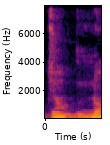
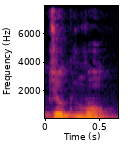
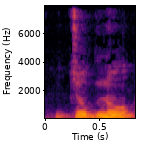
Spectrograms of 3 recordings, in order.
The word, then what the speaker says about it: যুগ্ম: যুক্ত রয়েছে, কিন্তু প্রকৃতপক্ষে এখানে যুক্ত রয়েছে ম ফলা। এই জন্য আমরা এখানে ম ফলার উচ্চারণটা করব, অর্থাৎ আমরা সম্মান না বলে বলবো সম্মান এবং যুগ্ন না বলে বলবো যুগ্ম।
